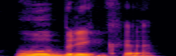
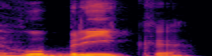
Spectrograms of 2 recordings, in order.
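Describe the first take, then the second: First: The stress is on the first syllable. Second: The stress is on the second syllable. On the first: The speaker calls it wrong. "não é rúbrica ... Se fosse rúbrica ... proparoxítona" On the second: The speaker calls it right. "é rubrica ... ela vai ser uma paroxítona"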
